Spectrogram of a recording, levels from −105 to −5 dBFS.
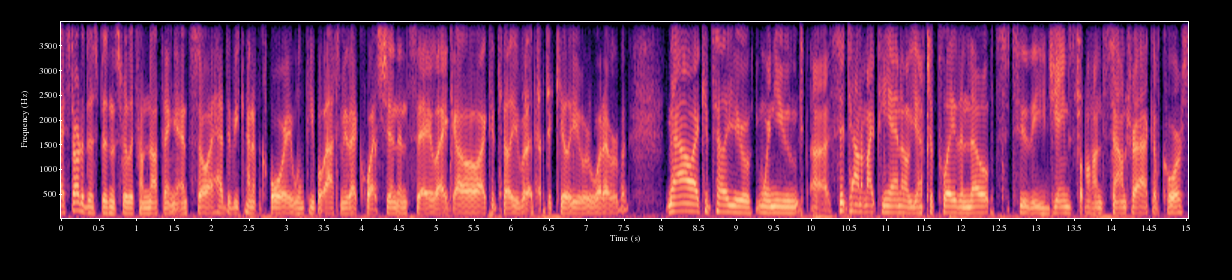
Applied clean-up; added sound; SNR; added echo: neural diffusion model UNIVERSE++.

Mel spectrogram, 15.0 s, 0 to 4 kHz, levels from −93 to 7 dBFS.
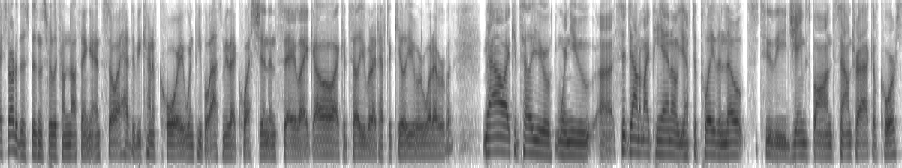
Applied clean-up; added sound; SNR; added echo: none; none; none; none.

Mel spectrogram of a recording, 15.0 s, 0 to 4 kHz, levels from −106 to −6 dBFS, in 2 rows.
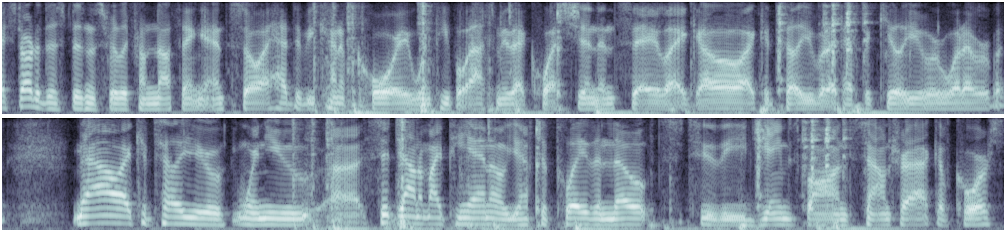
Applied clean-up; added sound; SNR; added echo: none; Keys jangling; 10 dB; none.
